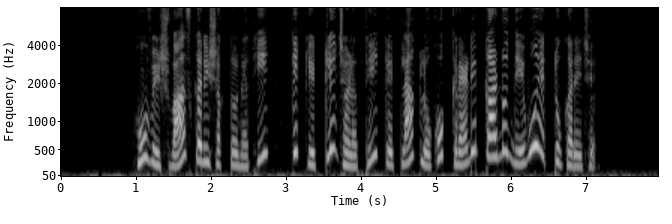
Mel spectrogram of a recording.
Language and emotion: Gujarati, surprised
